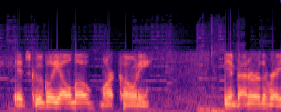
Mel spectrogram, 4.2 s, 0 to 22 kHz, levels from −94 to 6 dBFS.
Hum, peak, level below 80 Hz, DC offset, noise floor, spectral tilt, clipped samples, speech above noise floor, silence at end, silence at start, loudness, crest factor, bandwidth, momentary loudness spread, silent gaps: none; -4 dBFS; -46 dBFS; under 0.1%; -48 dBFS; -7 dB/octave; under 0.1%; 31 dB; 0 s; 0.2 s; -18 LUFS; 14 dB; 8.6 kHz; 7 LU; none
